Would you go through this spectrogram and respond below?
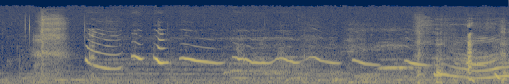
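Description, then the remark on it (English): A person imitates a puppy's whimpering: a string of high, wavering whines and squeaky yelps rising and falling, fairly loud, with no other talking. “I'm also really good at puppy dog whimpering, which is also strange, but hey, so.”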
